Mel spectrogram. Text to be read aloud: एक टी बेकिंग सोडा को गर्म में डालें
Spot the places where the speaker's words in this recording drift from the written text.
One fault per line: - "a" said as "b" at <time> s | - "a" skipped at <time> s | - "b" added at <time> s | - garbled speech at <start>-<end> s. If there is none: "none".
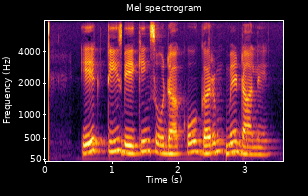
none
